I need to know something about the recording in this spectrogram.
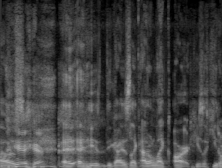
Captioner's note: laughs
